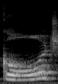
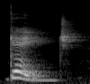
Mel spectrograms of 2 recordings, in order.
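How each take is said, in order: First: The U is sounded. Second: The U is silent. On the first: The speaker calls it wrong. "not gorge, how I sometimes want to say gauge" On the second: The speaker calls it right. "it has a silent U, so you say it gauge"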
